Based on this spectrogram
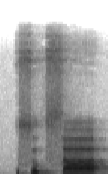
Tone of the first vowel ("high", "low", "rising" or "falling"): high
